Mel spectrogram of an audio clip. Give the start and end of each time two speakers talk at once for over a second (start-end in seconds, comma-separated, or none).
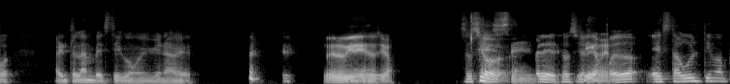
4.8-6.2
